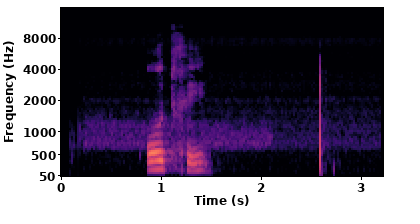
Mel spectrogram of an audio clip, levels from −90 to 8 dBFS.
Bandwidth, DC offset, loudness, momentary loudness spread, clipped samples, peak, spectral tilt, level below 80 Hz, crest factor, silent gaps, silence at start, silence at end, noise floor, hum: 10.5 kHz; under 0.1%; -31 LUFS; 13 LU; under 0.1%; -12 dBFS; -6 dB/octave; -84 dBFS; 24 dB; none; 0.85 s; 1.8 s; -68 dBFS; none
